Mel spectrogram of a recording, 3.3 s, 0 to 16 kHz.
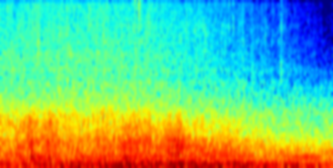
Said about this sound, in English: A little after 4 p.m., they're in the Bavarian Alps, winding up to the Berghof. The skies darken. It starts to rain.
